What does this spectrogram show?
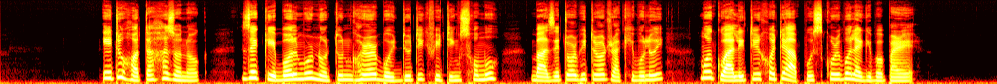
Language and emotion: Assamese, sad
